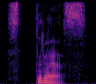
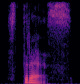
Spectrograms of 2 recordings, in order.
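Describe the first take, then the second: Both takes have the same delivery.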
